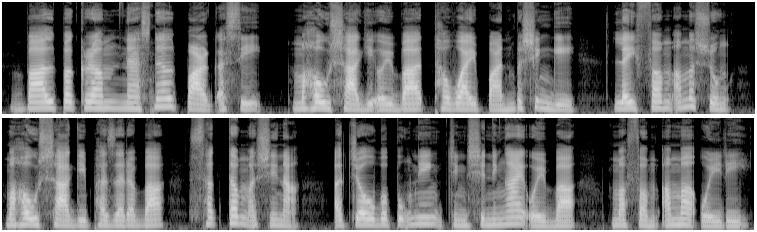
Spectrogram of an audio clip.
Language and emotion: Manipuri, neutral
